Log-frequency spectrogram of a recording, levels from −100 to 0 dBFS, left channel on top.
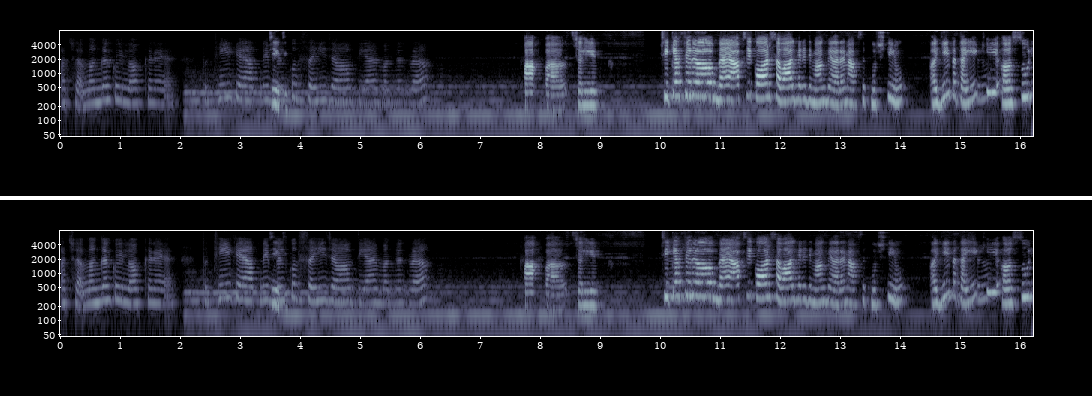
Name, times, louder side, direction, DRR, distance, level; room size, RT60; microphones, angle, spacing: voice 1, 0.0-1.9 2.4-6.2 10.1-10.6 14.9-15.0 15.3-15.5, right 4 dB, 50° right, 1.0 m, -53 dB
sound 1, 2.0-15.6, equal, 5° left, 3.2 m, -60 dB
voice 2, 7.7-9.0 10.0-14.0 14.5-16.2, left 7 dB, 70° left, 0.6 m, -32 dB
15.0 x 5.8 x 5.2 m
head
